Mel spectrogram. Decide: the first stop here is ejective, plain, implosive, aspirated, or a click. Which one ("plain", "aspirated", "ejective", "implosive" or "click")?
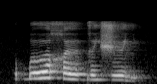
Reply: implosive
